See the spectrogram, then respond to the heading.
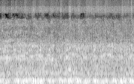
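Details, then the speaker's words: Diesel engine (IDI), before running it over an hour: low, even knocking idle at about four to five beats a second, slightly uneven, still smoking but getting better; first time idling better. "That's when I first got it idling better, and then after"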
